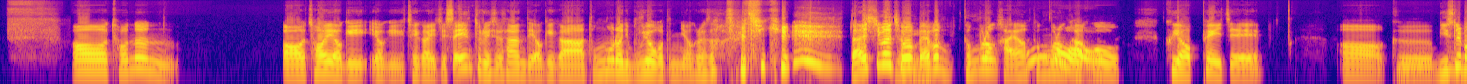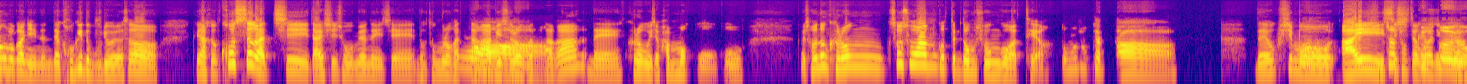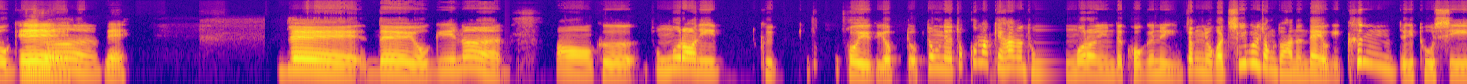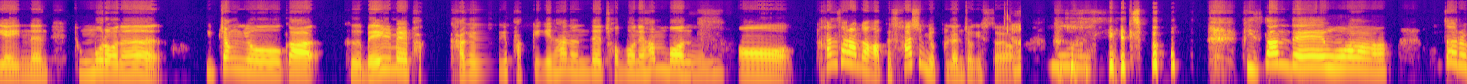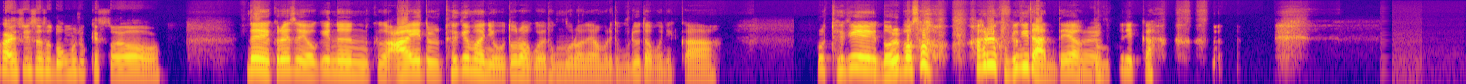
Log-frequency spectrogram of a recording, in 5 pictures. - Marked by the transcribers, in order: tapping; laughing while speaking: "솔직히"; tsk; background speech; gasp; static; other background noise; distorted speech; gasp; laugh; laughing while speaking: "이게 좀"; laughing while speaking: "넓어서 하루에"; laugh
- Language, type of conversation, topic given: Korean, unstructured, 주말에 하루를 보낸다면 집에서 쉬는 것과 야외 활동 중 무엇을 선택하시겠습니까?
